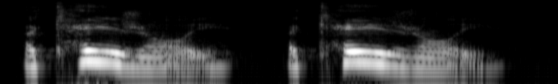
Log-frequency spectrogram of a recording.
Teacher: for this one the accent is on the second syllable occasionally occasionally and that s in the middle is a z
